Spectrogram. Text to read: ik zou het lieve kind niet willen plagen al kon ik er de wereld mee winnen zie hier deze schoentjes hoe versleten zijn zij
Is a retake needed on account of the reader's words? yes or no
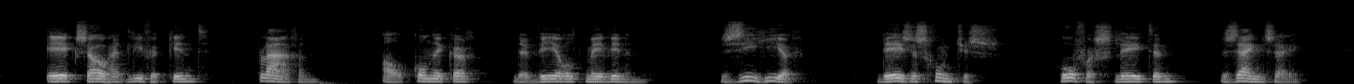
yes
